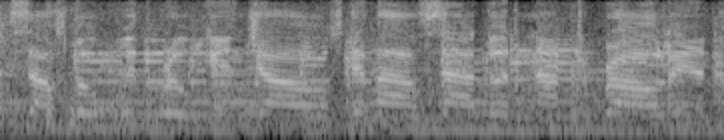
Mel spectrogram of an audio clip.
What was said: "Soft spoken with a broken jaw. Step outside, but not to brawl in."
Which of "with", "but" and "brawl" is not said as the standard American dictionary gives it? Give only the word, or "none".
none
